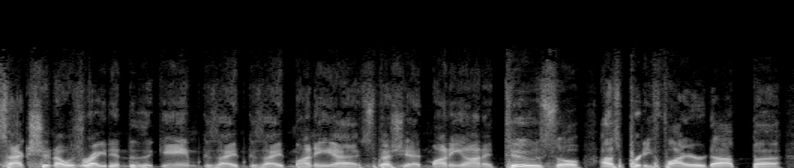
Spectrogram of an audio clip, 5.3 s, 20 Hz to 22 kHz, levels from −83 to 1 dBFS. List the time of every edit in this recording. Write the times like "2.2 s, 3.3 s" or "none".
1.6 s, 4.0 s

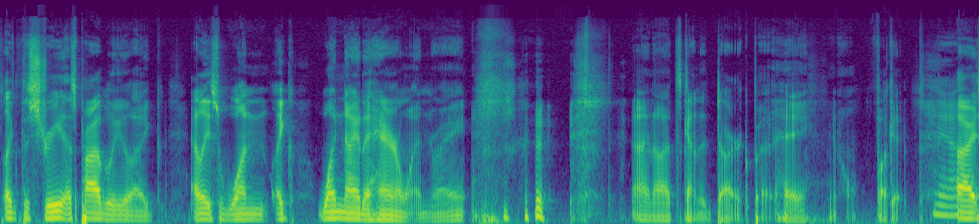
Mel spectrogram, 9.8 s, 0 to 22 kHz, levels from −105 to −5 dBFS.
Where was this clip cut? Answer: none

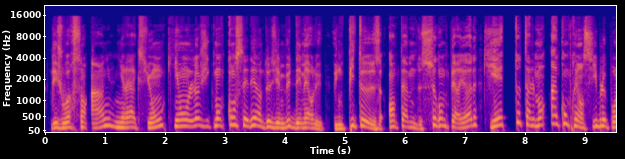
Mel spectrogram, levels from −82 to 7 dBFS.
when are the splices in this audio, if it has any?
4.7 s, 7.3 s

